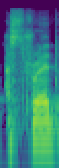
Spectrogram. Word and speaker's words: Astread: A-S-T-R-E-A-D. Je sais pas. Astrid. – Astrid, ouais.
